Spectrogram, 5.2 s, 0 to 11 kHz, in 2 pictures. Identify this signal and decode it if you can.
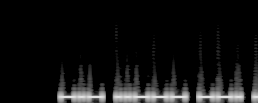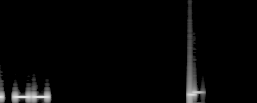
Morse code, heard as a keyed tone, about 26 wpm, 700 Hz. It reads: K2GEM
